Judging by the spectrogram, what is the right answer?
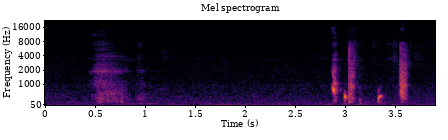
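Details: Seasonal allergies in bloom, stuffy all day: a soft breathy intake, then a quick run of four stifled, clipped, powerful sneezes; an allergic sneezing fit.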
